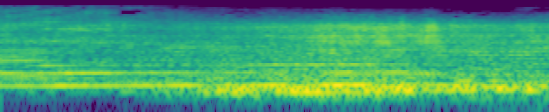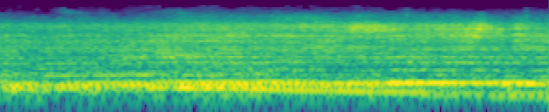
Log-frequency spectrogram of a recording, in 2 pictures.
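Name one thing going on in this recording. Race car engines roar steadily around a track nearby, rising as the cars pass.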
